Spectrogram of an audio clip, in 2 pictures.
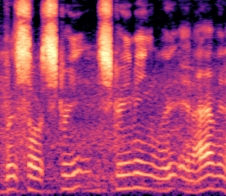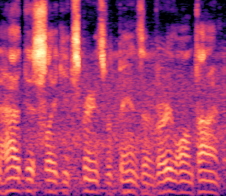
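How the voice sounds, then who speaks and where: Hoarse man raving about a band. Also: mid-range voice, steady tone, normal speed. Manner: emphatic, gushing, restarts often. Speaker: music reviewer. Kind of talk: off-the-cuff video review. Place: outdoors on a city street at night. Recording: street noise and traffic behind.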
